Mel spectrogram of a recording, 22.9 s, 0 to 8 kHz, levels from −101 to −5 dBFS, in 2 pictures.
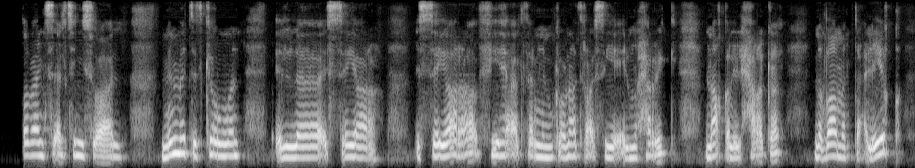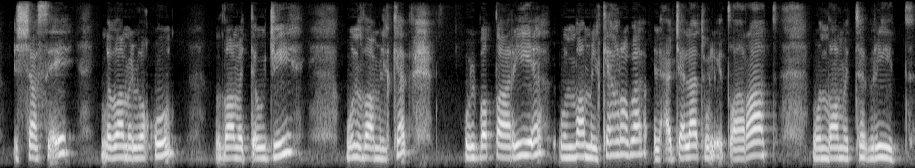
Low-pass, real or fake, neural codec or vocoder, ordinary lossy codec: none; fake; codec, 16 kHz, 16 kbps, FunCodec, trained on LibriTTS, 50 frames a second; none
